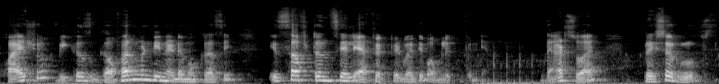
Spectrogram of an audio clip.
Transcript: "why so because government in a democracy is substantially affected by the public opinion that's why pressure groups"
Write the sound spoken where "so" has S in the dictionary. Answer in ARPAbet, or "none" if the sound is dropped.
SH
